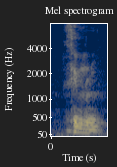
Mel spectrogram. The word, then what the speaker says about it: Cymru: how do you pronounce the Wales country name in Welsh? Is it Cymru? – Cymru.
